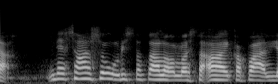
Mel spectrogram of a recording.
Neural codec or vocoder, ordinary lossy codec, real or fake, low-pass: autoencoder, 48 kHz, 32 numbers a frame, DAC-VAE, trained on Japanese speech; none; fake; 19.8 kHz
